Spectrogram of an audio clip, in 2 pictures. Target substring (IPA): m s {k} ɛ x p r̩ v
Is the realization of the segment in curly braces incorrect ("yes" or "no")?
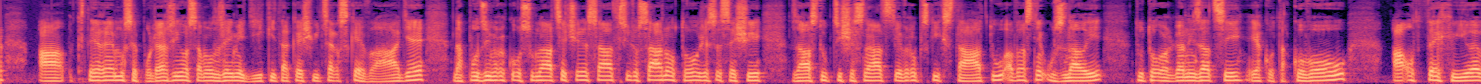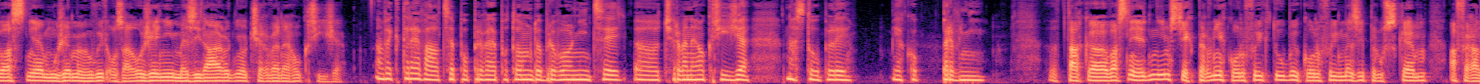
yes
